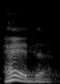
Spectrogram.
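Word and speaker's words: עד: Eh bien, témoin, je me mets là, pardon, témoin, en hébreu, ça se dit « hed ». Et ça s'écrit avec un haïn et un dalet.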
